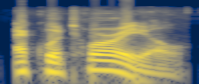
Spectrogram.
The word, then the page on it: equatorial: American English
